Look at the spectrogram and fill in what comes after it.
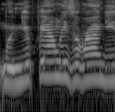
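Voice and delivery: ordinary delivery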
